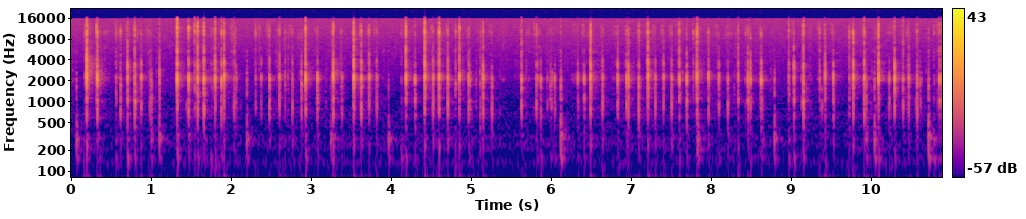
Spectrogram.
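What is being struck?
Mechanical keyboard with plastic keycaps.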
